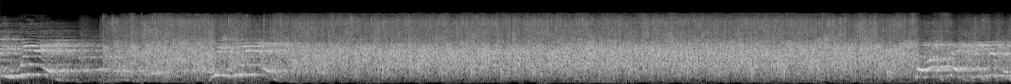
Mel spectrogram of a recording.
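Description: Congregation applauding, starting about a second in and holding steady.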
